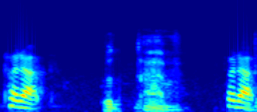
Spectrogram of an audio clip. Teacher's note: When we say put in English, if it's followed by another word, this T sound, and this is especially for Americans, we tend to pronounce this as a D. So just put up.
